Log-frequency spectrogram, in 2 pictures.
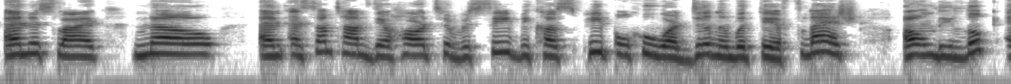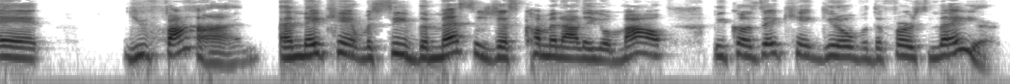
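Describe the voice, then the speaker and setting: A woman's voice: a little high, moderate pace. A woman co-hosting a casual chat, making her points emphatically and drawing responses in a preachy call-and-response way.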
